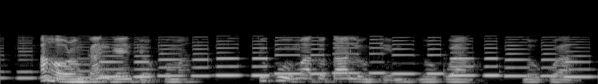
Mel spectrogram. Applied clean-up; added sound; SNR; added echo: none; Wind instrument, woodwind instrument; -1 dB; none.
